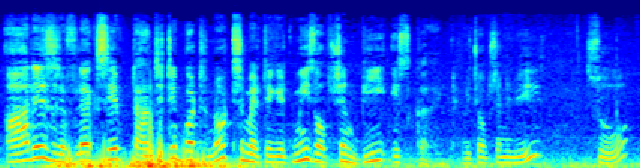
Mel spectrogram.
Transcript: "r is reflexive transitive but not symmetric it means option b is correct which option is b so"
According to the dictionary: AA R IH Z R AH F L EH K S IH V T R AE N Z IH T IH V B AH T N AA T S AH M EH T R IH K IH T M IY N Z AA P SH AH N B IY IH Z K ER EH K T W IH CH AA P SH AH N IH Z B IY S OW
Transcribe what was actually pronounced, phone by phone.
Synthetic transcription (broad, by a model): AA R IH Z R AH F L EH K S IH V T R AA N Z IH T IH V B AH T N AA T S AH M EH T IH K IH T M IY N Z AA P SH AH N B IY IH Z K ER EH K T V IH CH AA P SH AH N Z B IY S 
